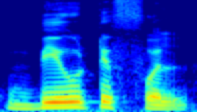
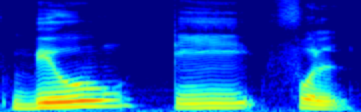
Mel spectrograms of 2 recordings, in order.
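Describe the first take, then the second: First: Said in the usual way. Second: beautiful stretched with a pause between syllables; syllable pause shown. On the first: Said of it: "जिनमें हम pause लेते हैं". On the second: Shown as a demonstration. Teacher showing students the pause inside beautiful. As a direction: say beautiful slowly, pausing mid-word. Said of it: "हमने बीच में pause लिया".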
